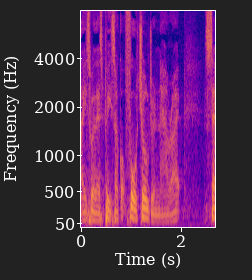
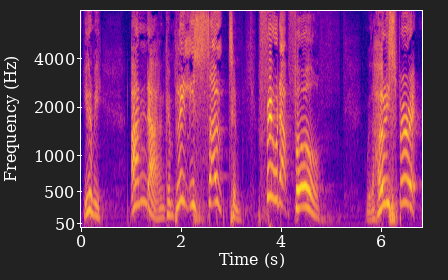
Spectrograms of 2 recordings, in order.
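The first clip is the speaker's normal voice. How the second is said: preaching at full force; 13 semitones higher, 14 dB louder than usual. Acted. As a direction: cry it out over the congregation. Preaching climax.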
